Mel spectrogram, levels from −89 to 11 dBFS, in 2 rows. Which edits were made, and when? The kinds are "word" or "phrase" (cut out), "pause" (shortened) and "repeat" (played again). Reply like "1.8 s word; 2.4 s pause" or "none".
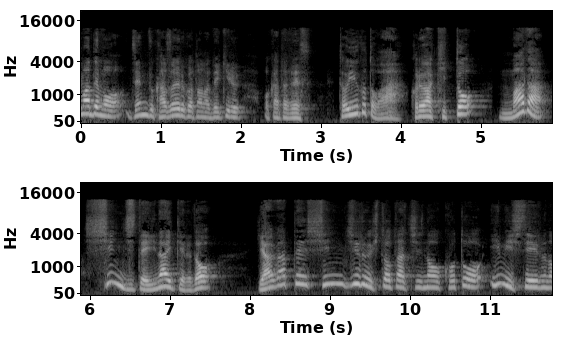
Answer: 3.1 s pause; 4.1 s pause; 5.1 s pause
